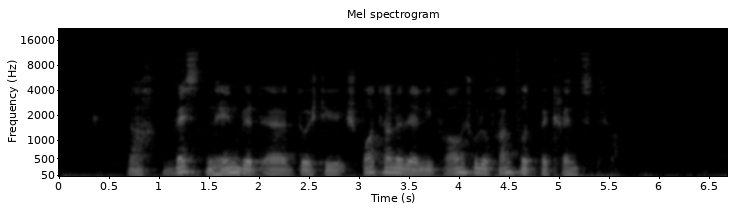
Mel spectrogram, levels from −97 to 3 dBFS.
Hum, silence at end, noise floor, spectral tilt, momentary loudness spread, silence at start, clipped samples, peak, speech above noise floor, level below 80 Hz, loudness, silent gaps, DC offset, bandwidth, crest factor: none; 1.1 s; -85 dBFS; -6.5 dB/octave; 10 LU; 0.05 s; under 0.1%; -40 dBFS; 30 dB; -78 dBFS; -57 LUFS; none; under 0.1%; 14 kHz; 18 dB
